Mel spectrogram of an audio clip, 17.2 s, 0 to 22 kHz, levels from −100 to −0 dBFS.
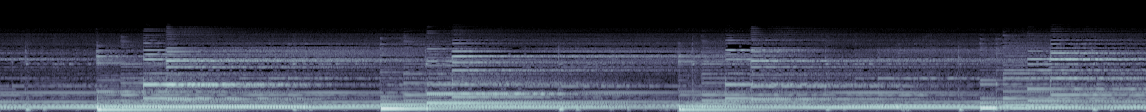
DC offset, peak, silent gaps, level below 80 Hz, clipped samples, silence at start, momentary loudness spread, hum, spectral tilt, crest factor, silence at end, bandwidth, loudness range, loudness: under 0.1%; -10 dBFS; none; -58 dBFS; under 0.1%; 0 s; 10 LU; none; -9 dB/octave; 14 dB; 0 s; 5.6 kHz; 5 LU; -26 LUFS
